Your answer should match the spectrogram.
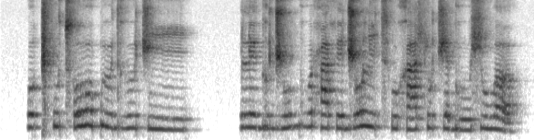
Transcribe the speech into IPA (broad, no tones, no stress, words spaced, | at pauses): oǁʰut͡sʼoː ɓɯːdʱɯːt͡ʃiː | leɡɯd͡ʒu ɡʱuħaxed͡ʒo lit͡sʰuxa ɬut͡ʃɛɡuː ɕuwʌ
